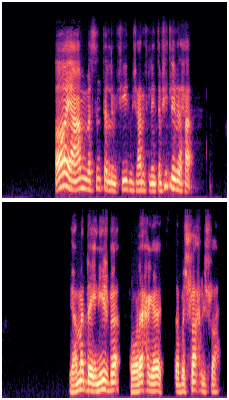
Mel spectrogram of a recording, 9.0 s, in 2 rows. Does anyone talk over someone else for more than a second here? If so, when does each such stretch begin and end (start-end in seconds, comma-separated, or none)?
none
